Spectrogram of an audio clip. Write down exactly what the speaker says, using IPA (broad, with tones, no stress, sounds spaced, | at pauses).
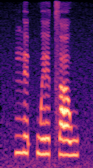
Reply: ŋ e˦ ʔ p w e˦ t͡s a˦ w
